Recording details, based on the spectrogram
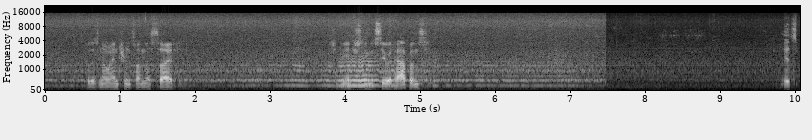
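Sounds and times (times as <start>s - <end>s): honey bees buzzing: 0.0s - 7.5s.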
